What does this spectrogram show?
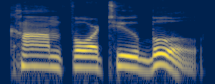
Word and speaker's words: comfortable: For instance, write calm for two bull instead of comfortable to remind yourself of the correct pronunciation.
